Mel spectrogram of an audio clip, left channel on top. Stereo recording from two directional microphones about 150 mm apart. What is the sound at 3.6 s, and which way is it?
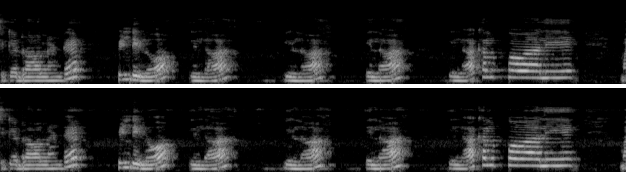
A woman's voice, 45° right (ahead or behind).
